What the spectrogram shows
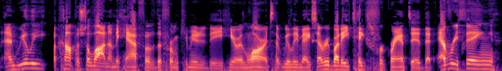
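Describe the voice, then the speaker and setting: An American man in middle age delivers an informal solo commentary in a bright, forward voice. He wanders reflectively from point to point, leaning on repeated phrases for emphasis. The sound is dry, with hardly any room to it. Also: medium pitch, no echo. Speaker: host.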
